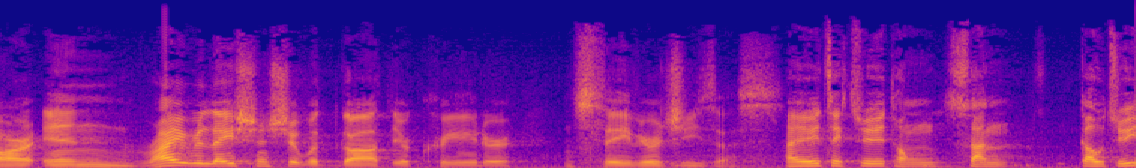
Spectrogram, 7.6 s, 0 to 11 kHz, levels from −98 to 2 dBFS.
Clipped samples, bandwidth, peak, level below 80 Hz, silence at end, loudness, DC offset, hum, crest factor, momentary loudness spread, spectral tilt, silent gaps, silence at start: under 0.1%; 10 kHz; 0 dBFS; -56 dBFS; 0 s; -23 LUFS; under 0.1%; none; 24 dB; 14 LU; -4 dB/octave; none; 0 s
